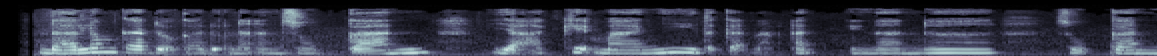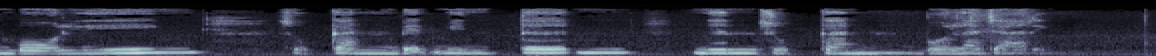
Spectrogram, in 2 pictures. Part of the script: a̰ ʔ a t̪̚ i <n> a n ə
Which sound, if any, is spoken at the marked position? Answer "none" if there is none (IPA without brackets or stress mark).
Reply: n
